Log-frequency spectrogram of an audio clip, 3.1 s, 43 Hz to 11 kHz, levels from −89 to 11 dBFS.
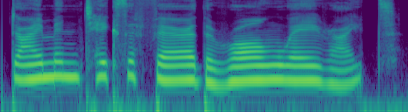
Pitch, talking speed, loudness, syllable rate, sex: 215 Hz, 155 wpm, -15 LUFS, 3.4 syllables/s, female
